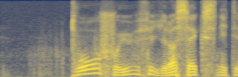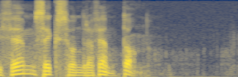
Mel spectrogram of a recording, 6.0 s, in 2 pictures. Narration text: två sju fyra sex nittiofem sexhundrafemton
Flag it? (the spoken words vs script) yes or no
no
